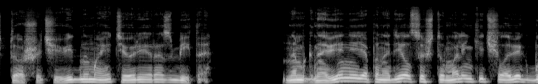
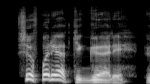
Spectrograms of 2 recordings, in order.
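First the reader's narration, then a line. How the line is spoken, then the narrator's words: Cheerful. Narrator (Russian): весело сказал я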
